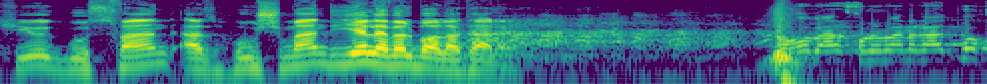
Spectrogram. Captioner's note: laughter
